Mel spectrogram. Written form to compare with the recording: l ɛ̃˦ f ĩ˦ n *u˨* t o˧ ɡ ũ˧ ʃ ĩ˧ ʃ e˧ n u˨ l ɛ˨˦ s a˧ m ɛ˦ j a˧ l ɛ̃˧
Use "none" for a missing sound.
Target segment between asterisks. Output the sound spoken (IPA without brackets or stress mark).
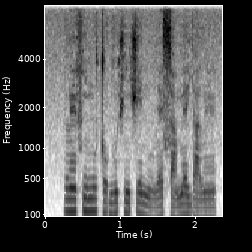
u˦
